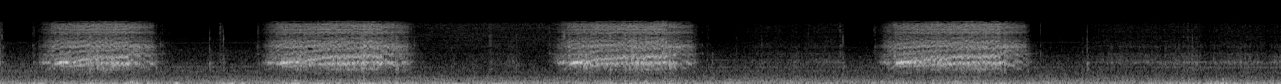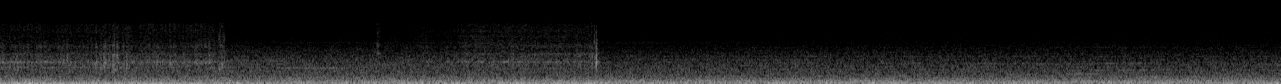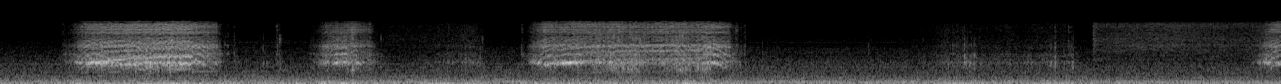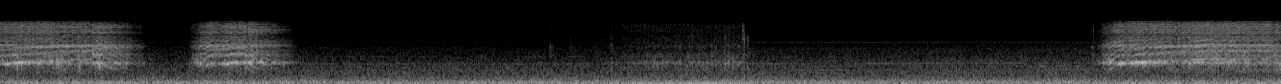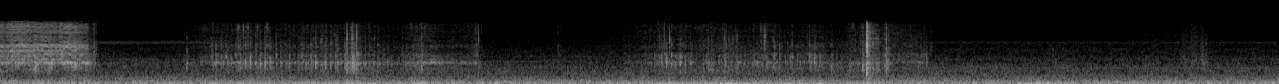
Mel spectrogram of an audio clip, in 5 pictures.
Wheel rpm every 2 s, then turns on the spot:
60, 80, 30, 60, 70, 20, 20, 20, 10, 10, 0, 0, 0, 80, 10, 80, 50, 10, 10, 80, 40, 0, 10, 0, 40, 140, 10, 10, 10, 20, 10, 10.
0-2 6-8 10-14 16-20 26-30 32-36 44-46 52-60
